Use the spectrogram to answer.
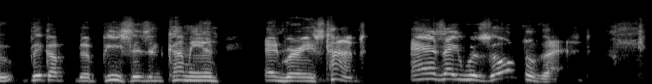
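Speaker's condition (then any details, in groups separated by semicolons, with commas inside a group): Cerebral palsy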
